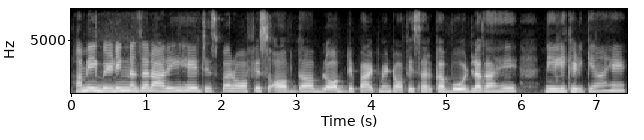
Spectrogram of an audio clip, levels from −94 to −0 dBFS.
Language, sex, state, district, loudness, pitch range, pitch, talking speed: Hindi, female, Madhya Pradesh, Bhopal, -16 LUFS, 225-255 Hz, 240 Hz, 170 wpm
